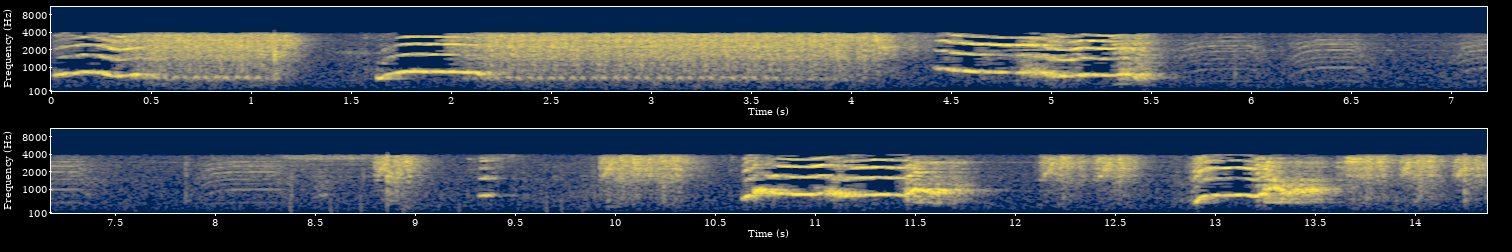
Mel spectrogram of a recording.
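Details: Fur-Ball, a female Soft Coated Wheaten Terrier, goes wild over a buzzing flying hornet toy that looks like a dragonfly. High, wavering whines and yelps break through the toy's steady motor buzz and bursts of noise.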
